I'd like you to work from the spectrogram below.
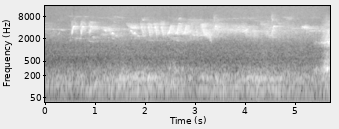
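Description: An excited bird repeats many sharp, high 'pink' calls in quick irregular succession, fairly faint over a steady background hiss, with no voices.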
